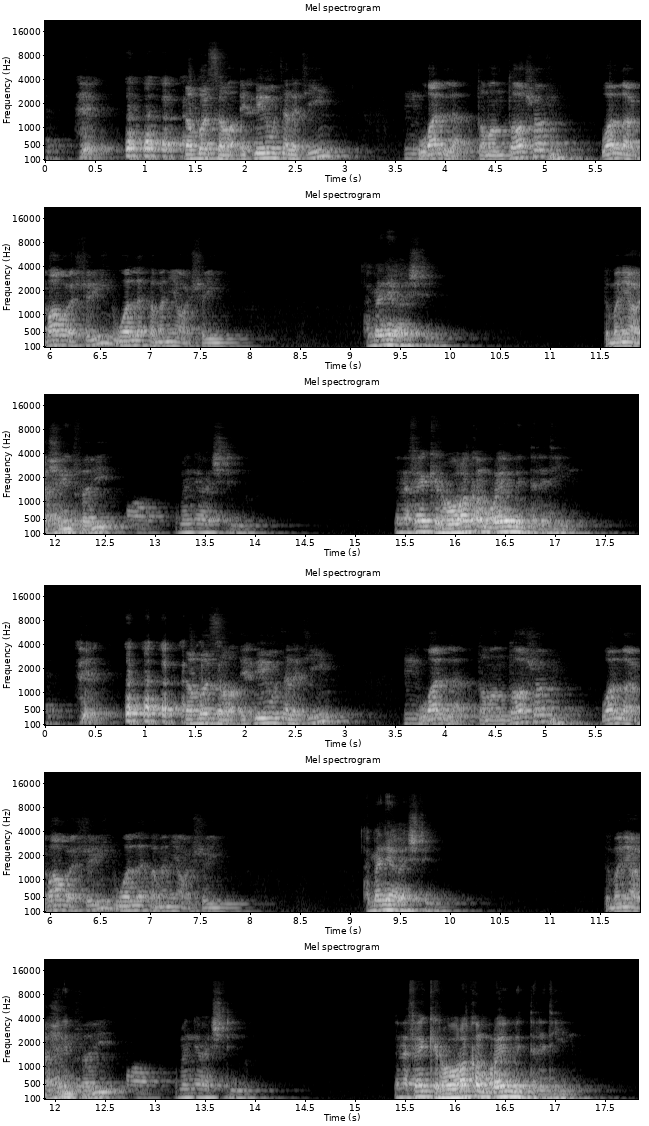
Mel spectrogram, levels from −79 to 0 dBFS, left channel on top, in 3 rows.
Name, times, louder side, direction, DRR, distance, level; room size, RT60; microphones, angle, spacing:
voice 1, 0.8-1.3 3.6-3.8 9.1-9.9 11.9-12.3 12.7-12.9 13.2-13.9 15.4-17.2, equal, 40° right, 4 dB, 0.6 m, -21 dB
voice 2, 1.4-2.9 3.7-5.2 5.6-7.7 11.5-12.5, left 2 dB, 45° left, 0 dB, 0.4 m, -25 dB
4.2 x 3.4 x 2.8 m, 0.80 s
head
